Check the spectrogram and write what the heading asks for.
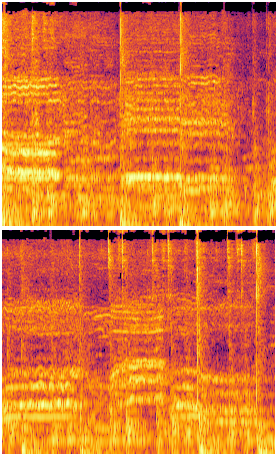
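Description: A church choir of women and men singing a Xhosa hymn together in harmony, led by a woman singing into a microphone, over a steady rhythmic percussive beat.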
